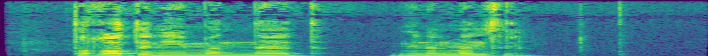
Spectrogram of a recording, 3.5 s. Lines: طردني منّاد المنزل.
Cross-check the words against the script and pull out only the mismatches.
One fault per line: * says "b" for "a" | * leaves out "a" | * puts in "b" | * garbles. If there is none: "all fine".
* puts in "من"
